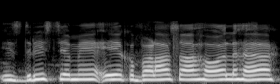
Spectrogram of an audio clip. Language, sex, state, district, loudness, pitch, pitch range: Hindi, male, Jharkhand, Garhwa, -9 LUFS, 220 Hz, 210-230 Hz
